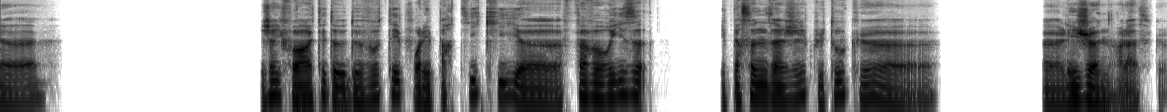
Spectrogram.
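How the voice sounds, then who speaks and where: A man with a congested, stuffy nose talking through a face mask, alternating between reading news and casual, halting commentary. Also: low-pitched, creaky, dark tone, no echo, studio quality. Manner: hesitant, halting when off script. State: sick with a blocked nose. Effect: speaking through a face mask.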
